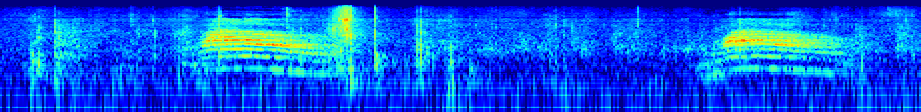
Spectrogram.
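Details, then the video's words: Two drawn-out kitten meows about two and a half seconds apart, each a rising then falling wail with rich harmonics, against a soft background hiss. "Kittens meow"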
